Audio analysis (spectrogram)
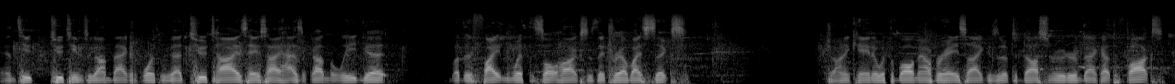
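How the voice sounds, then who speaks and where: Brisk and monotone, with a slightly mellow quality, a male announcer with an American accent delivers live radio play-by-play of high school basketball. You can hear a faint hiss or hum along with the clear ambience of the gym and the bouncing ball.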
